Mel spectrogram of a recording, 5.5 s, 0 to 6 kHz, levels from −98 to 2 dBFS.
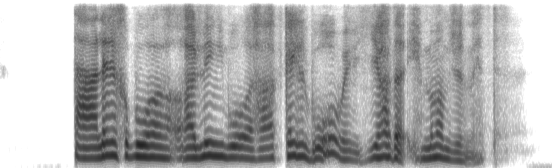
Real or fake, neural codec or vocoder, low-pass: fake; codec, 16 kHz in and 24 kHz out, 0.4 kbps, LongCat-Audio-Codec, four codebook decoder; 5.4 kHz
